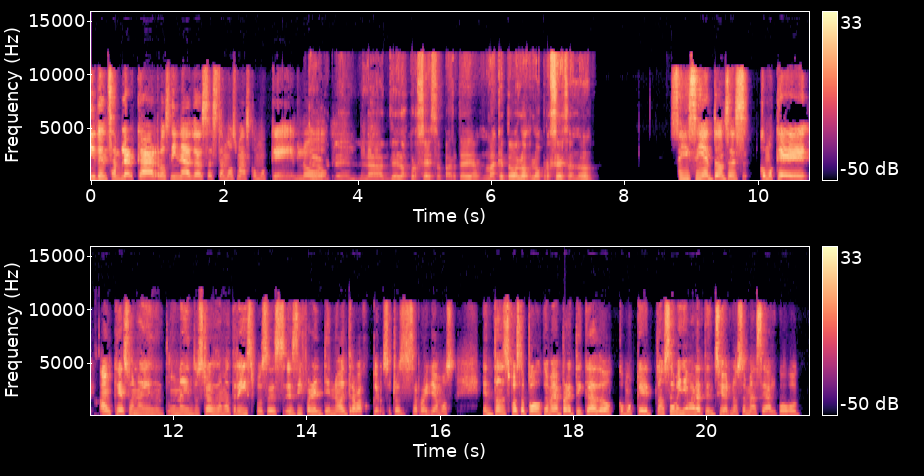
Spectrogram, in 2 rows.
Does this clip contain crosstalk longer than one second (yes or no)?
no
